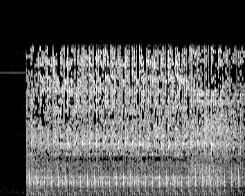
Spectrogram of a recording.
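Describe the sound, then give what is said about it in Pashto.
A water pump engine drawing water from deep wells for melon fields in Helmand bursts into life after a faint low hum, then runs loud and steady with a fast, even chugging pulse until the end, with no voices. “کروندګر د پالیز د پاره اوبه د ژورو څاګانو نه د واټر پمپ ماشین په واسطه راباسي.”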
